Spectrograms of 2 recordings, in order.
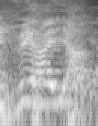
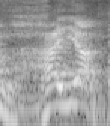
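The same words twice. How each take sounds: First: "Vehaya" with a full vowel after the V; "Vehaya" opening on a clearly voiced "vé"; pronounced Sheva. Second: "Vhaya" with no vowel after the V; "Vhaya" as v-haya, first syllable swallowed; silent Sheva. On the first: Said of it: "on dit Vehaya". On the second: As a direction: run the V straight into "haya" in "Vhaya". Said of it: "on dit pas Vhaya". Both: Shown as a demonstration.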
